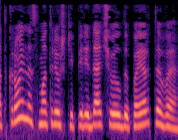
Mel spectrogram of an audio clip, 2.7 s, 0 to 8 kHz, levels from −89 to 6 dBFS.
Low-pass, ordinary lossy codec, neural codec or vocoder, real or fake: 7.2 kHz; MP3, 32 kbps; codec, 16 kHz, 4 kbps, X-Codec, HuBERT features, trained on balanced general audio; fake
